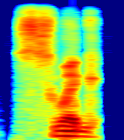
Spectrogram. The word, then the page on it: swig: British English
